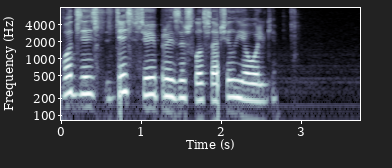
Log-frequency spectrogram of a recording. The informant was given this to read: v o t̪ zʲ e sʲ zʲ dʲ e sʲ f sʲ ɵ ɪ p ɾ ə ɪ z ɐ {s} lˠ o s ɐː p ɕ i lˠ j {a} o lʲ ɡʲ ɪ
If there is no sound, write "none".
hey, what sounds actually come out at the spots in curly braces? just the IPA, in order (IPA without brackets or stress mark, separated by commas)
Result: ʂ, a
